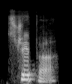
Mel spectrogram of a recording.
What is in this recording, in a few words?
"stripper", Indian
